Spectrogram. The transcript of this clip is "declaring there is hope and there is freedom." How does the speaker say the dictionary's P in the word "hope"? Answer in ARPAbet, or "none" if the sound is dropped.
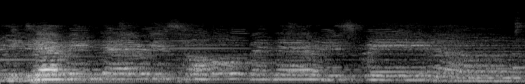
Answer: B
